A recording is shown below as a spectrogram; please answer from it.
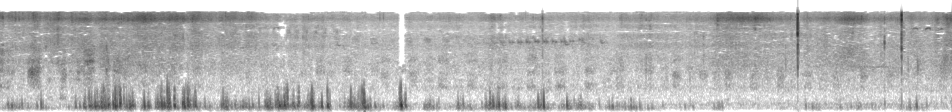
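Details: Alaskan Malamute sled dogs running free off-leash outdoors in summer; a bursty run of short, low, throaty grunting woofs and whimpers in irregular clusters, louder at first then tapering, with rustling movement in between.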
